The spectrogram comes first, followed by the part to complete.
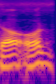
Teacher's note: तो मूर्धन्य व्यंजन है हमारे ड और ढ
